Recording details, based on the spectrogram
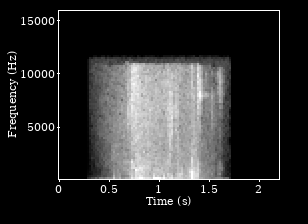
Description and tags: Crossing arms with jacket on
jacket, pass, foley, cloth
